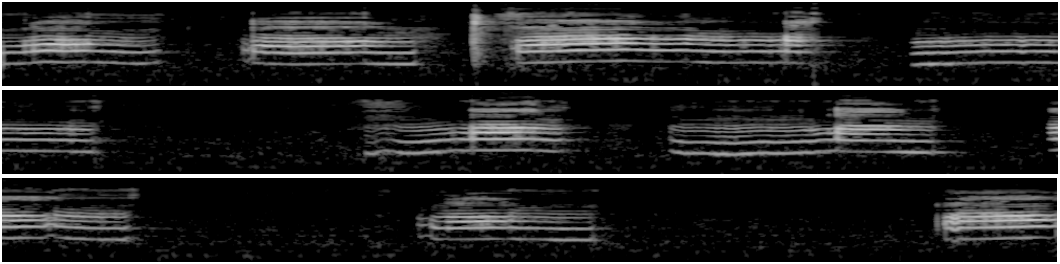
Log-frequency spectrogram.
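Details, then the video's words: Strange cat noises: a series of about ten drawn-out, wavering meows and yowls with rich harmonics, each lasting around a second and separated by short pauses, plus a faint low hum underneath. "Crazy Weird Cat Noises"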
